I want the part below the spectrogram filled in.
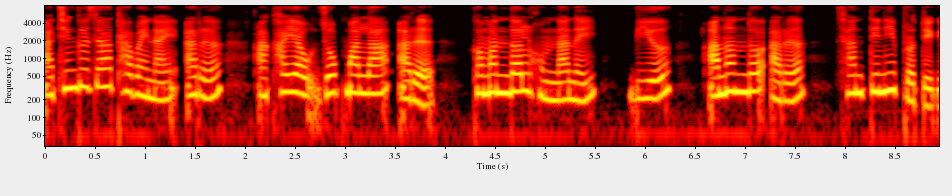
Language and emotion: Bodo, neutral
